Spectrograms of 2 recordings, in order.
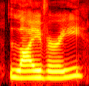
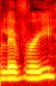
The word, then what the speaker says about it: livery: into Formula One I pronounced the grand Pricks for so long liary instead of Livery I pronounced like probably up until like three years ago I was pronouncing it liary Saar up until this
